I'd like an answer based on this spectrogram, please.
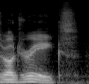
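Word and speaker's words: Rodrigues: little rain over there it's not pronounced the Latino way over there is Rodriques yeah anyway um I can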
